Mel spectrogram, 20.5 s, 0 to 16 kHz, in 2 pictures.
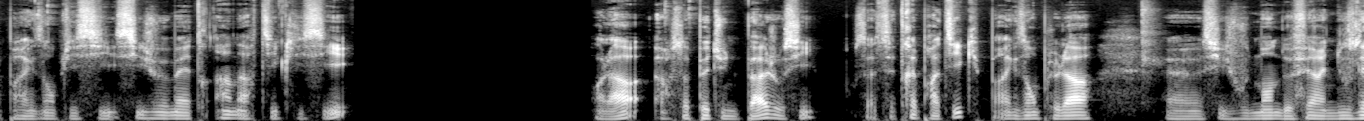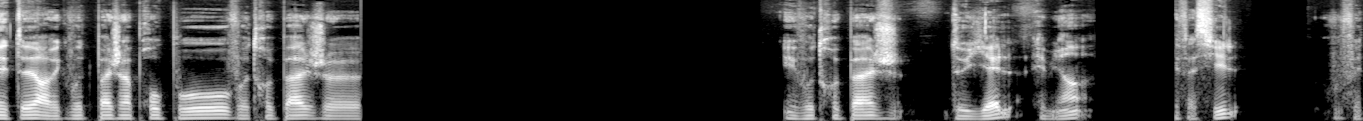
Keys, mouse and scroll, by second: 0.3-2.8 drag, 4.9 click, 19.8 click.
